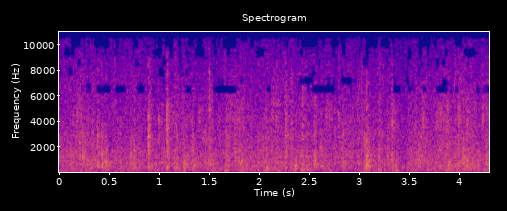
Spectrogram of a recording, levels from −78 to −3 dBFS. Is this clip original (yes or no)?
no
